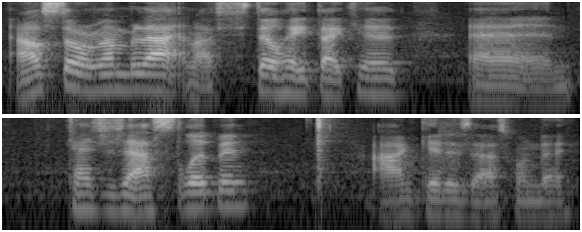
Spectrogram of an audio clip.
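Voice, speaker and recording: A young man in casual podcast chat, telling animated stories full of slang and swearing. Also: medium pitch, normal speed. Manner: animated storytelling, slangy and profane. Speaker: podcast host.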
